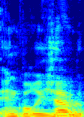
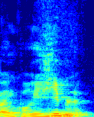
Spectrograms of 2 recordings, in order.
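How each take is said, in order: First: Incorrigeable, ending in -jable with an open a; variant ending -able. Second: Incorrigible, ending in -jible with an i; standard ending -ible. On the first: Speaker unsure of the word, trying incorrigeable with an -able ending. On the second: Speaker correcting himself to incorrigible with an -ible ending. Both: Shown as a demonstration. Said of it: "je pense incorrigible".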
